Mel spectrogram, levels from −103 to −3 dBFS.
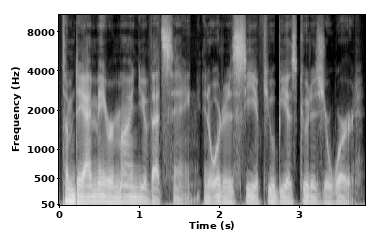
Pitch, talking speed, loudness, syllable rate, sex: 85 Hz, 345 wpm, -21 LUFS, 6.6 syllables/s, male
